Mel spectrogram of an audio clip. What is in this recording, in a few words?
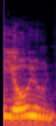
"you2 yong3", Chinese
